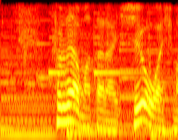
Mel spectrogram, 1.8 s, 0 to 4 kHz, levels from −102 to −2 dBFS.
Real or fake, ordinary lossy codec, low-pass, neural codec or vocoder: real; none; 3.6 kHz; none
